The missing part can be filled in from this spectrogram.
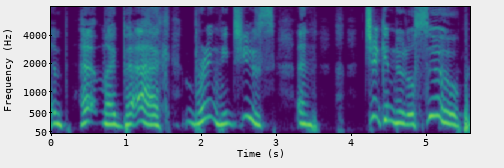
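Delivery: put-on elderly old man voice. Acting out what a man demands, in an old man voice. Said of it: "does he talk like an old man in Harry Potter?".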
